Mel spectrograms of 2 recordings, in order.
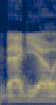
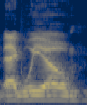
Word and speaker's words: Baguio: a baguette so like I Googled how to pronounce Baggio and I learned that it's actually Baggio in my head I was calling it Baguio I don't know I don't know what I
